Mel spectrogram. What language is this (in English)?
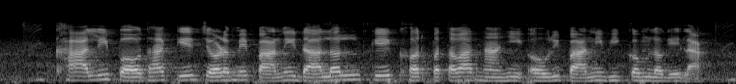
Bhojpuri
